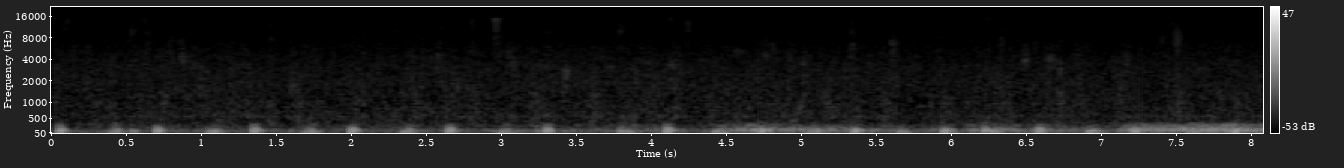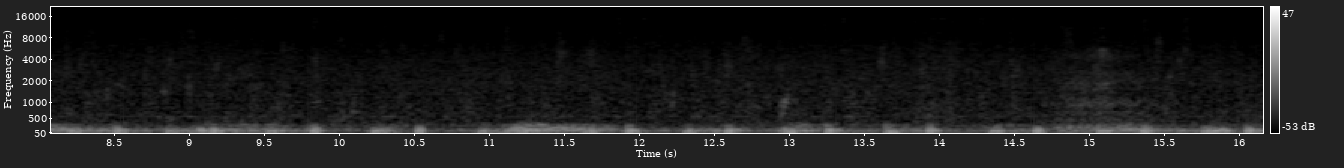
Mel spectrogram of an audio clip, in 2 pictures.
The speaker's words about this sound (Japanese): わかるでしょ？私の心臓の鼓動、私もさっきから聞こえてるよ。君の心臓の鼓動が。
